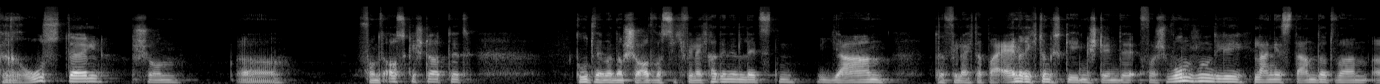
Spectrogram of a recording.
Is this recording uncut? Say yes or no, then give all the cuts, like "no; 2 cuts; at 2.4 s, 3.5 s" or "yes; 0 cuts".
no; 7 cuts; at 1.3 s, 3.8 s, 6.2 s, 7.1 s, 9.4 s, 11.4 s, 12.5 s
